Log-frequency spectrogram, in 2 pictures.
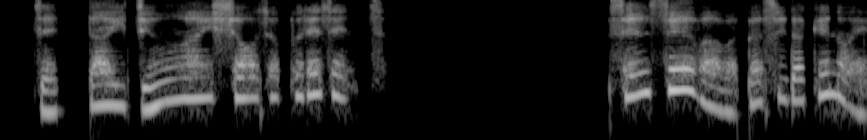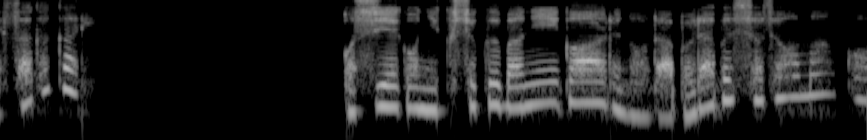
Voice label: タイトルコール; 先生は私だけのエサ係♪

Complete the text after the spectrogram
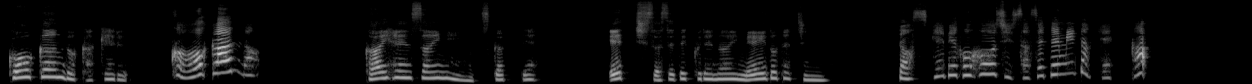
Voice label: タイトルコール, ASMR

